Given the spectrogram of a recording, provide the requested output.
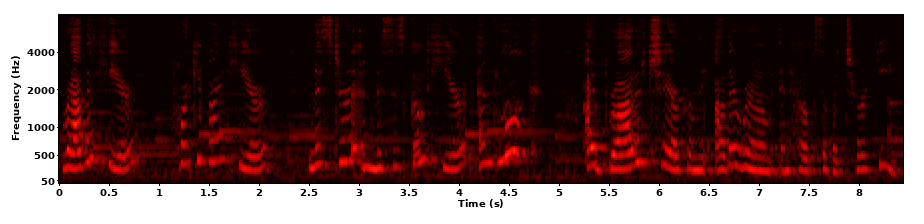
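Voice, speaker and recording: A welcoming lady moose, as a woman storyteller plays her. She speaks in a fairly high voice, polite and fussing over guests in children's storybook style. There is light music behind. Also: lively intonation, unhurried. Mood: gracious, happy. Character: gracious, welcoming female moose hostess.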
